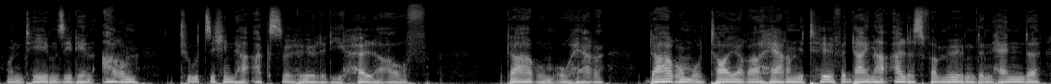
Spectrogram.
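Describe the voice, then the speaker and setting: Storybook: man doing an old jackal, wailing and imploring, fairly low voice, dry sound. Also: fairly even intonation, a little slow, warm tone, no room sound. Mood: lamenting. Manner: lamenting, imploring.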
